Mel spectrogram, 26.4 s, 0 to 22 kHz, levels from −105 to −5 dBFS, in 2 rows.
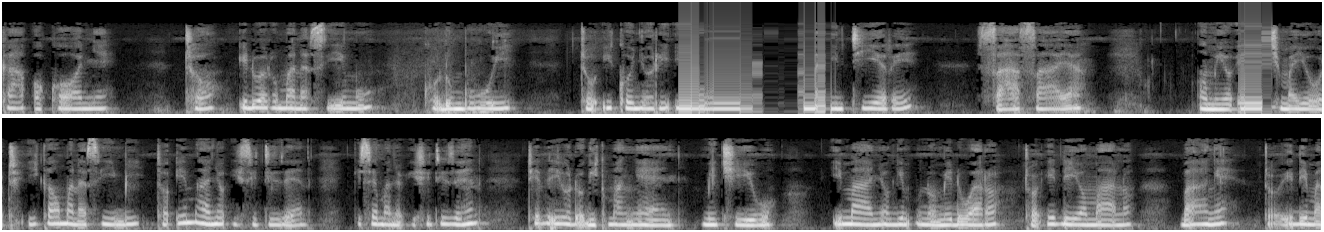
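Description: The whole recording shows signs of MP3 compression, likely from a starved encoder running at something like 40 kbps. It cuts the treble and drops weak frequency detail frame by frame, leaving the speech dull, watery and swirly, with clearly audible smearing on consonants.

From 6.77 to 8.33 s and again from 12.37 to 12.70 s, robotic sound from repeated short buffers takes over. Audio is arriving too seldom, so the same brief chunk replays in place of the real signal, which fits a 10 ms buffer. All the sound is repeated, so the speech turns into a rigid metallic buzz fixed at 100 Hz.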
